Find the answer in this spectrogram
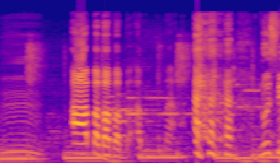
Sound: Swamy laughing

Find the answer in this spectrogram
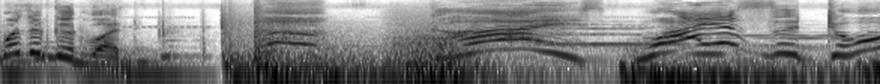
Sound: gasps

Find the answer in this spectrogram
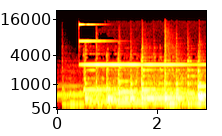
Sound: bell ring

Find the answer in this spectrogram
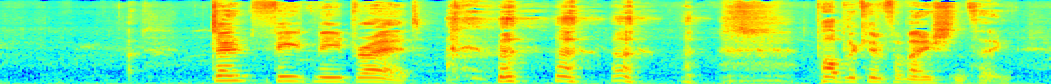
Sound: he laughs

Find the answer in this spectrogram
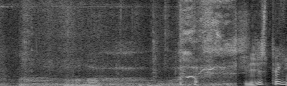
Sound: laughs

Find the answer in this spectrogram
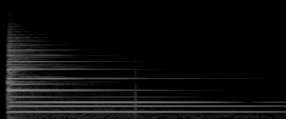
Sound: bell ringing

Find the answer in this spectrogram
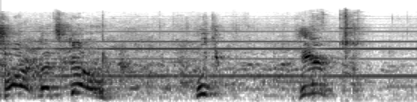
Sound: machine ringing

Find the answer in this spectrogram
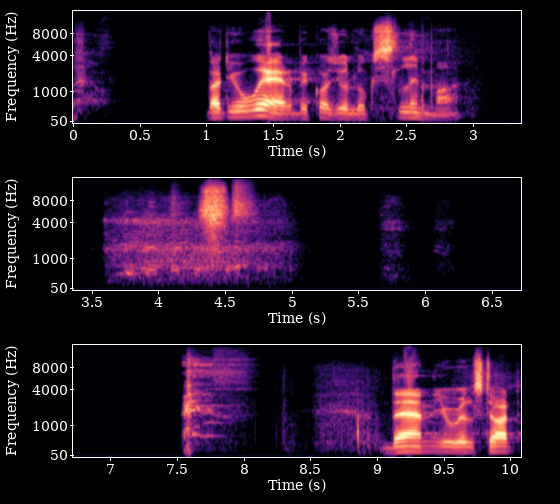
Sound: laughter

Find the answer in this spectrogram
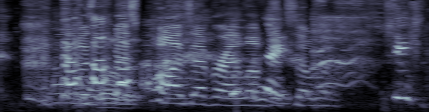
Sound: group laughing

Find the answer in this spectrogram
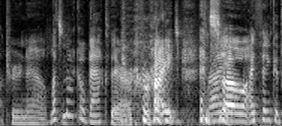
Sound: chuckles

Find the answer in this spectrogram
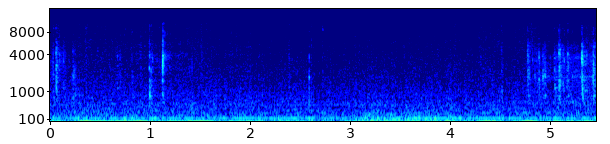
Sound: typing

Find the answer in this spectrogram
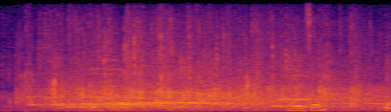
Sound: audience clapping

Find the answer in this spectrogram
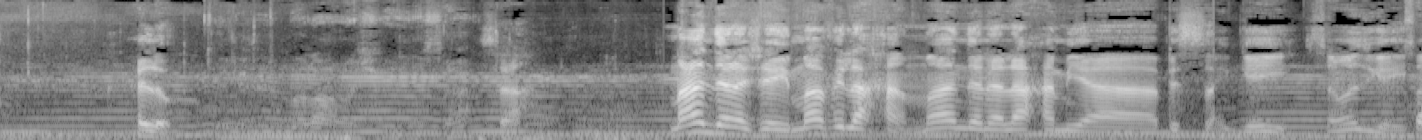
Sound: speaking Arabic

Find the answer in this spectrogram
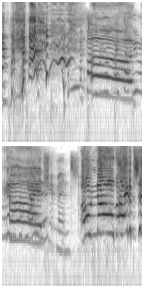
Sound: laughs

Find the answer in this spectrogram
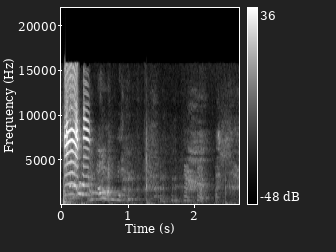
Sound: foreign language; squeak

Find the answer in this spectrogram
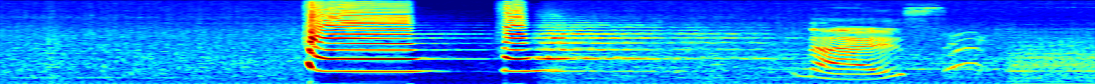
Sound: airhorn sounds

